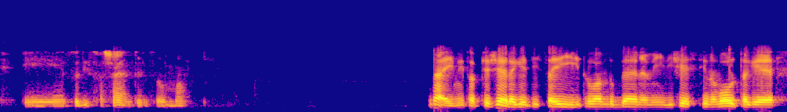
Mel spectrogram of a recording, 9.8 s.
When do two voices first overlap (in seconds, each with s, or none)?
none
